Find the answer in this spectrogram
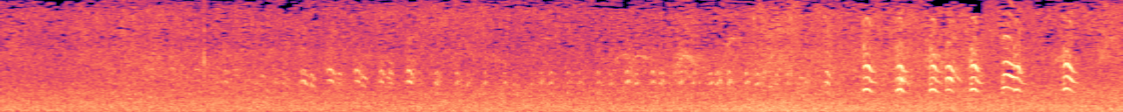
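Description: Small bird calling in rapid series of short high chirps, about four or five a second, over a steady rushing outdoor noise; the chirps begin about two seconds in and grow clearer near the end.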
